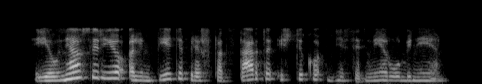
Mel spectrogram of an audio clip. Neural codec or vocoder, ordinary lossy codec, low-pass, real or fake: codec, 24 kHz, 6 kbps, HILCodec; Opus, 16 kbps; 5.4 kHz; fake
